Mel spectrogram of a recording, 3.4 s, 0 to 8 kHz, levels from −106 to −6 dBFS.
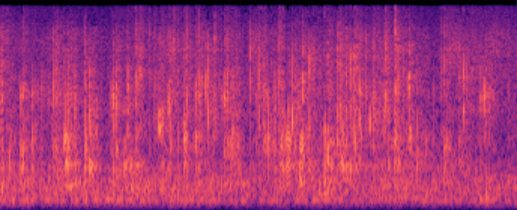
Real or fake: real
